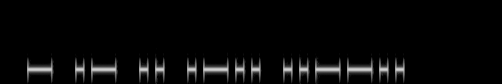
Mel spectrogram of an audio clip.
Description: Morse code, heard as a keyed tone, about 15 wpm, 700 Hz. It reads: TAIL?
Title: Sentences from Top 1000 Words - Review Part 3 - 15wpm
